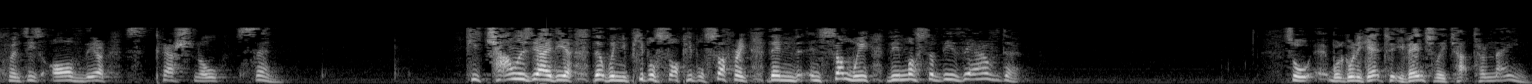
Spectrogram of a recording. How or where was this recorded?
large echoing room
